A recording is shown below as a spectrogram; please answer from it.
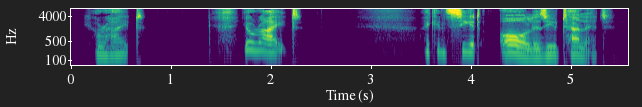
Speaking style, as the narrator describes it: in a choked voice she said

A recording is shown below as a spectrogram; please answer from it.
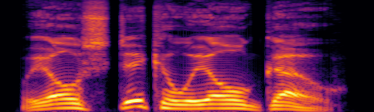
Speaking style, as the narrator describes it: he cried out

